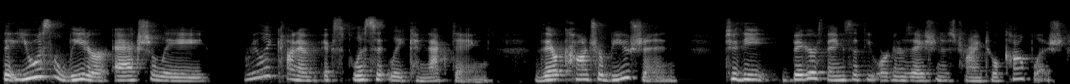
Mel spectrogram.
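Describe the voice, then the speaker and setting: A woman's voice: mid-range voice, expressive, normal speed. A woman presenting a training webinar in a loose, conversational way, thinking aloud with frequent fillers and rhetorical questions. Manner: storytelling, with quoted lines in a lifted voice.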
